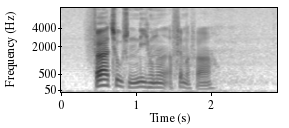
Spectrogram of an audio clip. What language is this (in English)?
Danish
